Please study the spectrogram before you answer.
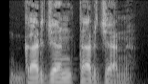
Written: गर्जन-तर्जन

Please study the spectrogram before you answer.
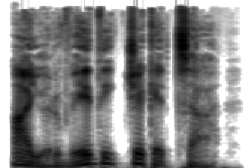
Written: आयुर्वैदिक

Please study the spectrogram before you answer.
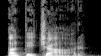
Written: अतिचार

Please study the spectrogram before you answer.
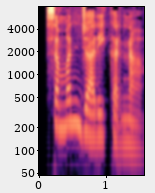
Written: सम्मन

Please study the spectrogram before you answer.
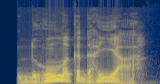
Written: धूमक-धैया

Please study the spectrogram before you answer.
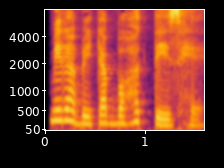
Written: तेज़

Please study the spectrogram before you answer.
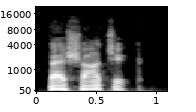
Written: पैशाचिक

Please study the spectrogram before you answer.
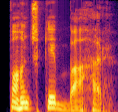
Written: पहुँच

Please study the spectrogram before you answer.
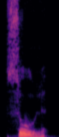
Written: सूल

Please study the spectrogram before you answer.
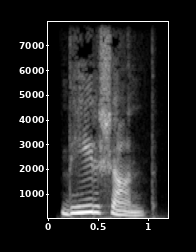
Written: धीर-शांत

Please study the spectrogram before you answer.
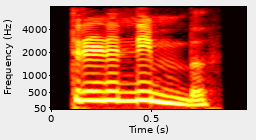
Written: तृण-निंब

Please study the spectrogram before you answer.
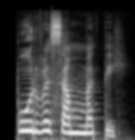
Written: पूर्व-सम्मति

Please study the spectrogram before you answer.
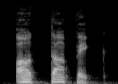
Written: औत्तापिक

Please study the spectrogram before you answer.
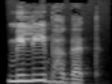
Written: मिलीभगत

